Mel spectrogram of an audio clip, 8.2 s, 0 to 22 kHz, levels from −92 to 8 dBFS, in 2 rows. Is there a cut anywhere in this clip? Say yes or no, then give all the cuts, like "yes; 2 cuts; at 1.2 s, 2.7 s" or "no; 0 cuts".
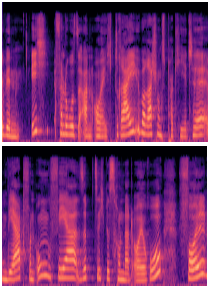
no; 0 cuts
